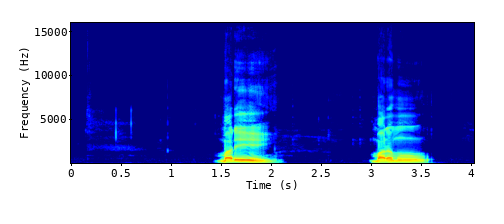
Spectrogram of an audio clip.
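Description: Speech only: a man preaching in Telugu, two short phrases with dead silence before and between them.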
